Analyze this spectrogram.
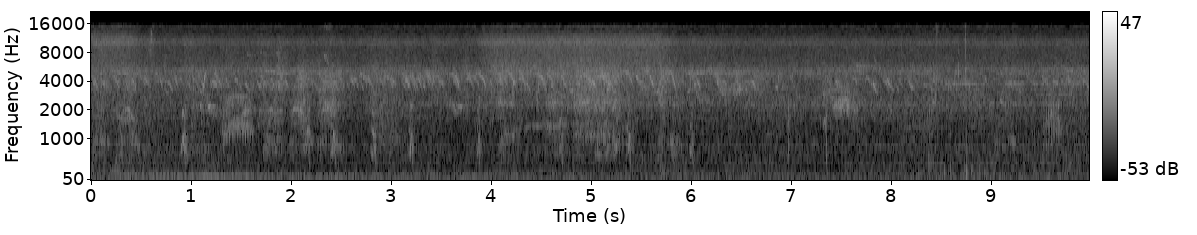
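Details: Baby chicks peeping in a dense, continuous chorus of short, high, downward-slurred chirps over a steady low hum.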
